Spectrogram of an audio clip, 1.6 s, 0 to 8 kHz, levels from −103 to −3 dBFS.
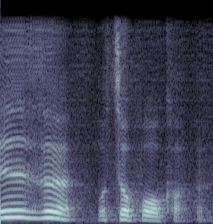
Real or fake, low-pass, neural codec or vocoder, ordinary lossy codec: fake; 7.2 kHz; codec, 16 kHz, 0.2 kbps, FocalCodec; none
